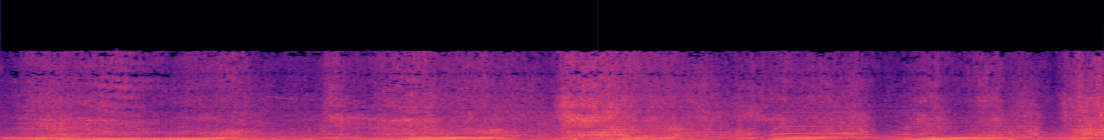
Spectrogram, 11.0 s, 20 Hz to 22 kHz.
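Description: Camaro's turbocharged LS1 V8 revving up and down over and over as it spins donuts, with the hiss of its tires spinning on the pavement.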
